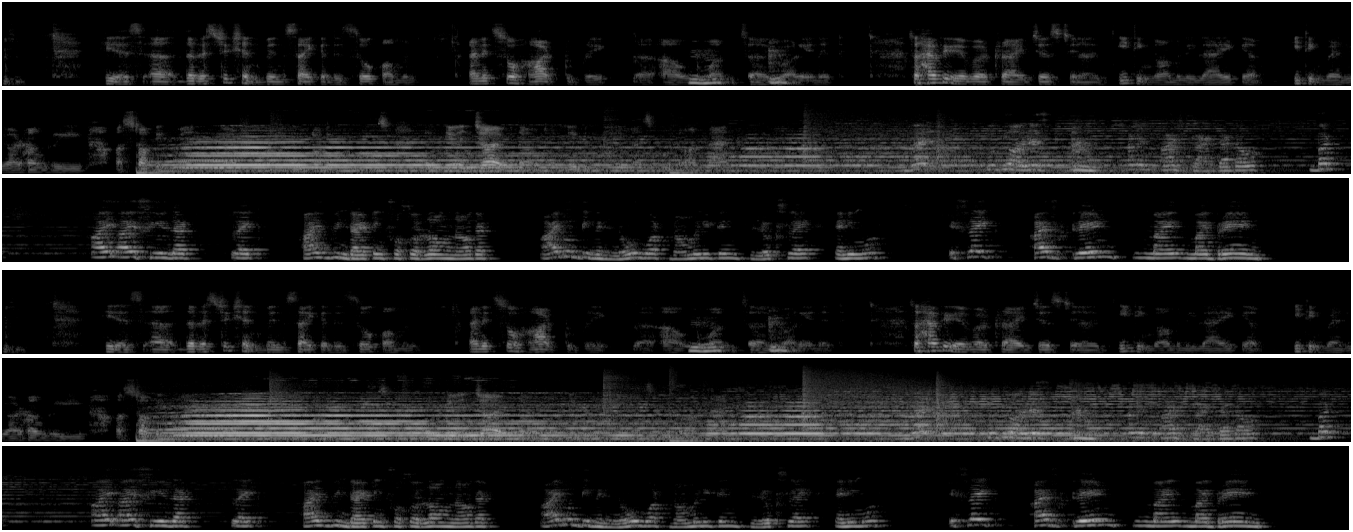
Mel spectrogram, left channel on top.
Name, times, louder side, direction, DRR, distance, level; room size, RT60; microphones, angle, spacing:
voice 1, 0.0-6.0 6.3-8.3 8.7-12.6 12.9-20.8 26.5-26.7, left 2 dB, 50° left, 2.3 m, -43 dB
voice 2, 6.9-7.3 7.7-8.0 22.5-23.0 23.3-26.1 26.6-27.0 27.8-28.9 29.3-29.6 30.0-31.9 32.4-35.8 36.4-37.0 37.3-39.6, equal, 15° left, 1.1 m, -37 dB
sound 1, 14.8-26.7, right 4 dB, 80° right, 0.8 m, -31 dB
9.6 x 3.6 x 3.5 m
head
